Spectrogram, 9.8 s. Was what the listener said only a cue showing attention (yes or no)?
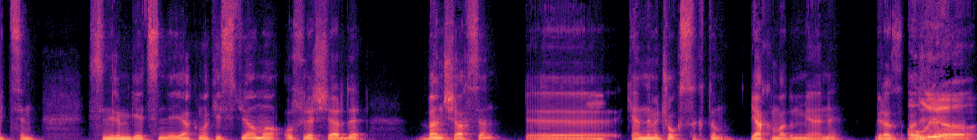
no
